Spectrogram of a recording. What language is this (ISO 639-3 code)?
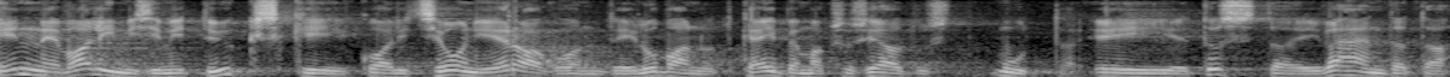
est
